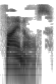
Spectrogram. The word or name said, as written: finals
